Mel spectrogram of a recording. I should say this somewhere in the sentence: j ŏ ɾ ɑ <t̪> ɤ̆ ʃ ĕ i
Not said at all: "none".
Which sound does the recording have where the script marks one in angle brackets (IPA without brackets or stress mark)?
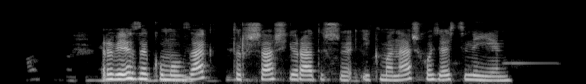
t̪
